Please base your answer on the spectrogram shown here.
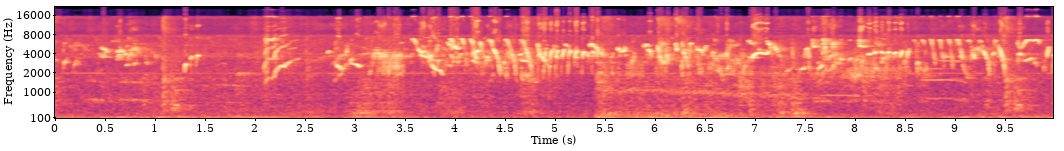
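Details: Three young canaries learning to sing together: dense overlapping chirps, rapid trills and sweeping whistles, with a brief quieter gap near the second second and a steady low hum beneath.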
